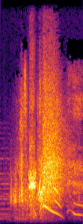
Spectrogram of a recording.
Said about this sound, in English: Here. This whip will teach you a lesson.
